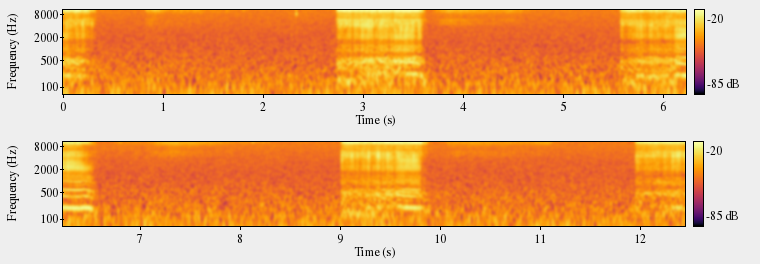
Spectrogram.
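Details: French Bulldog puppy asleep and snoring, four loud breathy snores about three seconds apart, each lasting near a second with a buzzy, whistling wheeze.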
